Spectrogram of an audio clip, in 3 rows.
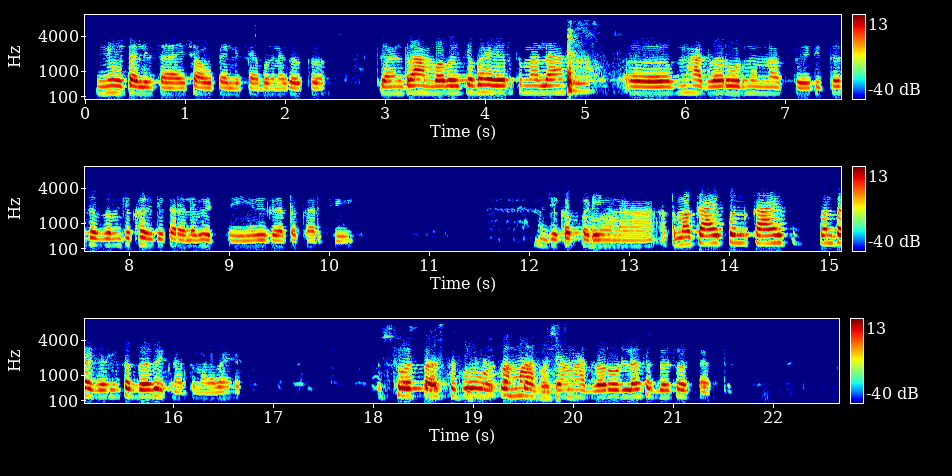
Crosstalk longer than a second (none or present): present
